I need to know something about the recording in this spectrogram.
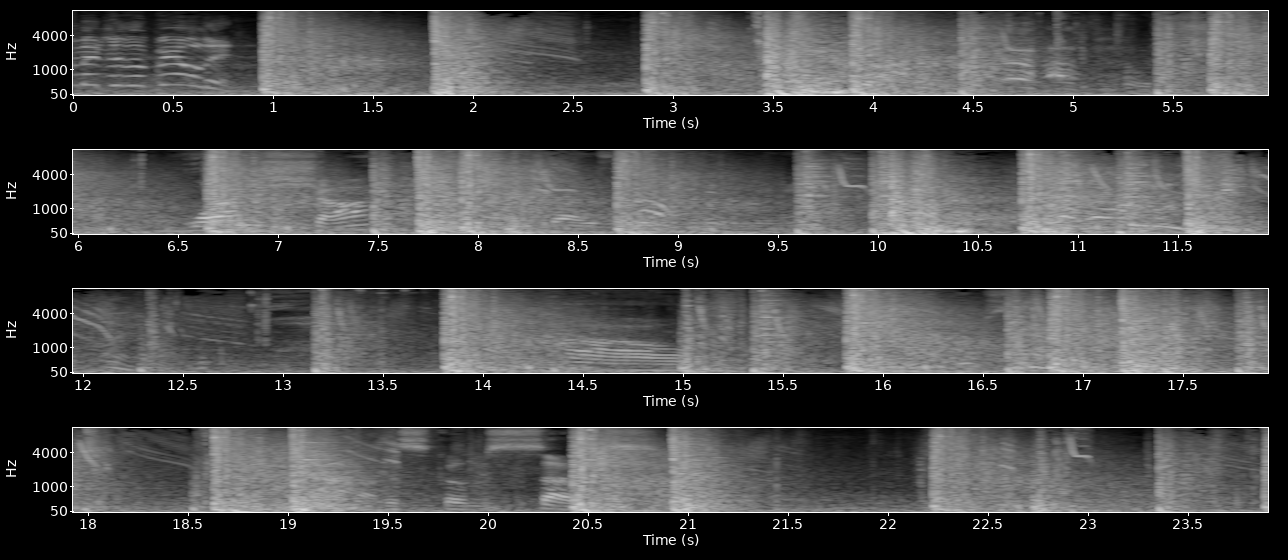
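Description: Gunshots ring out in quick, repeated bursts with echoing booms.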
